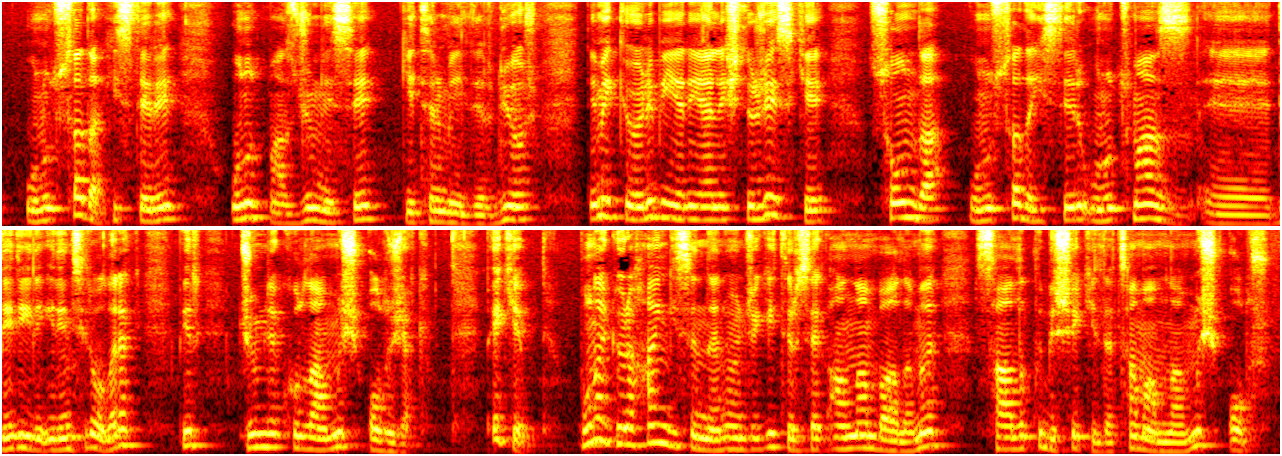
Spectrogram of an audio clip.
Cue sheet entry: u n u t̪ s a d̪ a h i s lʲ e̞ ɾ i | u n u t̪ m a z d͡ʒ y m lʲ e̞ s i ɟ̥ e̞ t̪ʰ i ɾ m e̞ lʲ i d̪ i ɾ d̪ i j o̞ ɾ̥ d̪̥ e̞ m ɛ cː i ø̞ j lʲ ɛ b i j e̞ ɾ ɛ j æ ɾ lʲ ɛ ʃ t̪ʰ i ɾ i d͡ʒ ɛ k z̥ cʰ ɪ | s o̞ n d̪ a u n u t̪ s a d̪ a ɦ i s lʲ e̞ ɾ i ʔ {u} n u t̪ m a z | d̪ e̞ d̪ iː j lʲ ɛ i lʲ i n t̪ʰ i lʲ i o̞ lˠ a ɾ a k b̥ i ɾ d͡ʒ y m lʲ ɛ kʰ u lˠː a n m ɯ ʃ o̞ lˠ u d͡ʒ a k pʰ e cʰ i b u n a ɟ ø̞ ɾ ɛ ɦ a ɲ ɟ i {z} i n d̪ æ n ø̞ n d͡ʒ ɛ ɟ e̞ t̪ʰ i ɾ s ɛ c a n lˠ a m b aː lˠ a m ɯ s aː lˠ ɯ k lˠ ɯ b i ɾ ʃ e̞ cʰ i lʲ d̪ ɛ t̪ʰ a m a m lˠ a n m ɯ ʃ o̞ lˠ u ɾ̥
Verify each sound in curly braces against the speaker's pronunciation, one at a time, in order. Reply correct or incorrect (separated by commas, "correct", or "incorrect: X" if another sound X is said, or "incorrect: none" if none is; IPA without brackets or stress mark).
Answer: correct, incorrect: s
